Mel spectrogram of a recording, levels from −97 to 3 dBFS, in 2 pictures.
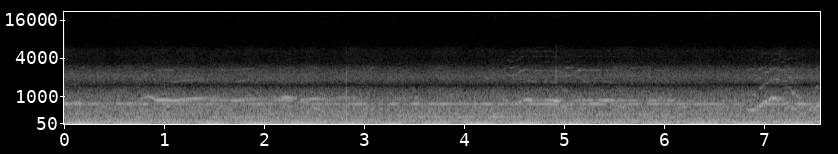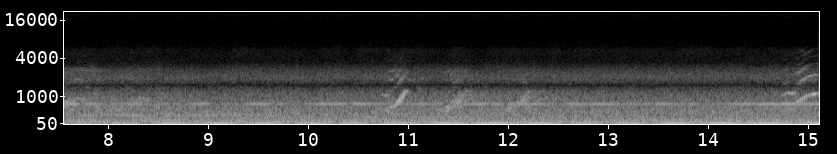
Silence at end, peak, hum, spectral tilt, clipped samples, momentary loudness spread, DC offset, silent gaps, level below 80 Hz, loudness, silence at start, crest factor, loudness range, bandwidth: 0 s; -18 dBFS; none; -10 dB/octave; under 0.1%; 3 LU; under 0.1%; none; -34 dBFS; -34 LUFS; 0 s; 12 dB; 1 LU; 3.3 kHz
